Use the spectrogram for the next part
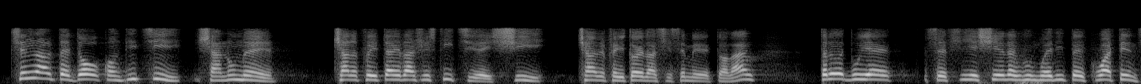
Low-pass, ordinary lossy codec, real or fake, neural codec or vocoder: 5.4 kHz; none; fake; codec, 16 kHz, 0.5 kbps, FunCodec, trained on Chinese and English, 25 frames a second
